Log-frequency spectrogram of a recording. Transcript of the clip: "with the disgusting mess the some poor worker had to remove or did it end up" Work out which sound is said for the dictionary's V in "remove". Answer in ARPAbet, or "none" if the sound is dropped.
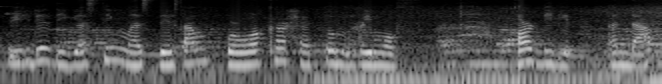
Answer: F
